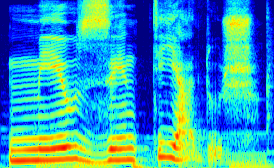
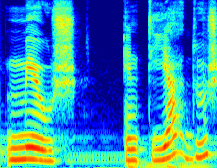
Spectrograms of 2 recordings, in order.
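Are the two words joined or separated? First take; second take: joined; separated. First: The s links to the vowel as z. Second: The two words are said separately. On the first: "you can run them together" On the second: "instead of saying separately"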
